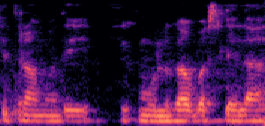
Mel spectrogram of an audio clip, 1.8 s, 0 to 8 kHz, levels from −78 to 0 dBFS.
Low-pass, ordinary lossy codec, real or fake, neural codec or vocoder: 7.2 kHz; Opus, 24 kbps; real; none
